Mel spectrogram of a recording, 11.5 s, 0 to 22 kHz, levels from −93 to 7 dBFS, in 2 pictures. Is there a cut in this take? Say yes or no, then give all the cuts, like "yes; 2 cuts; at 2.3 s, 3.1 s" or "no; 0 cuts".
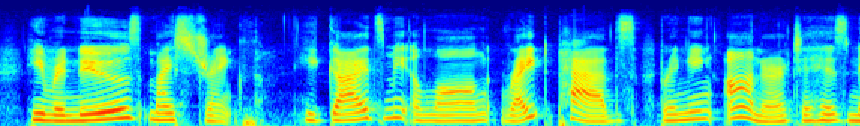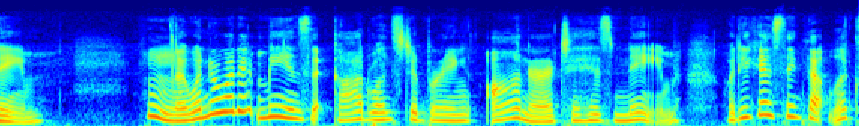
yes; 2 cuts; at 4.3 s, 6.2 s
